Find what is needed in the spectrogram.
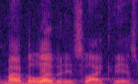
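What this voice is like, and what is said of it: Southern accent, J. Vernon McGee impression. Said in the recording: “J. Vernon McGee ... with that Southern accent.”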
